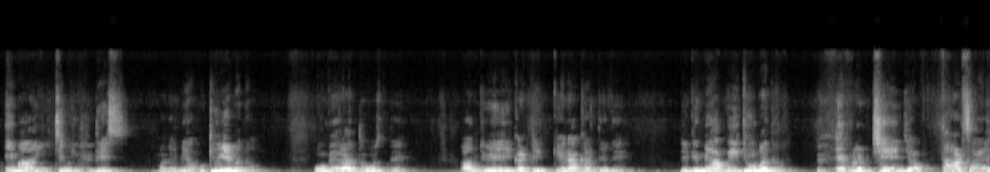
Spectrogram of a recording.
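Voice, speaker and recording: In this classroom-style grammar lesson, a man with a mellow, rather high voice goes through the material one step at a time. He frequently asks "okay" to make sure his listeners are following. The recording comes from an echoey room with a faraway microphone and faint background noise.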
